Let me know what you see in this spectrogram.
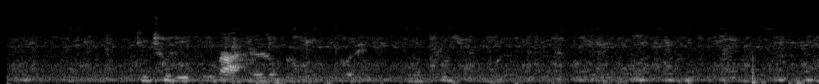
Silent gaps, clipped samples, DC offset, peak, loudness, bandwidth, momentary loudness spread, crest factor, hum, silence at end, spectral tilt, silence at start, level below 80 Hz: none; under 0.1%; under 0.1%; -12 dBFS; -38 LUFS; 11 kHz; 15 LU; 26 dB; none; 0 s; -6.5 dB/octave; 0.05 s; -56 dBFS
